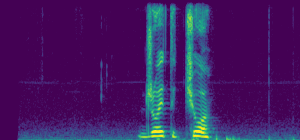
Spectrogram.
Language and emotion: Russian, angry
